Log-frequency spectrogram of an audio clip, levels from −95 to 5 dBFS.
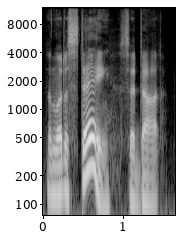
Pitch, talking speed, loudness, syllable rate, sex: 130 Hz, 215 wpm, -16 LUFS, 4.3 syllables/s, male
